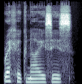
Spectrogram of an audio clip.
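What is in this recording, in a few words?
"recognizes", British English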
